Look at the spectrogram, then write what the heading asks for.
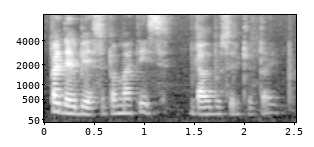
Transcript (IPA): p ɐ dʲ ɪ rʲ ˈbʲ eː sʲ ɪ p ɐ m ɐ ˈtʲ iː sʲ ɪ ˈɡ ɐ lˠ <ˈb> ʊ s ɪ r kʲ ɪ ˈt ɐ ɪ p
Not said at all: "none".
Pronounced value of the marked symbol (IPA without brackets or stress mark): b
